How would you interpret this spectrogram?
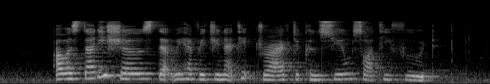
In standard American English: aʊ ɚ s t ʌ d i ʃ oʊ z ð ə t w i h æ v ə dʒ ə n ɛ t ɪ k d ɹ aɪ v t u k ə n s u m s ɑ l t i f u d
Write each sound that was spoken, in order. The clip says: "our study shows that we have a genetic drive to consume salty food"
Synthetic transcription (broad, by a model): aʊ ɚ s t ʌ d i ʃ oʊ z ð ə t w i h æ v ə dʒ ə n ɛ t ɪ k d ɹ aɪ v t u k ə n s u m s ɑ t i f u d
